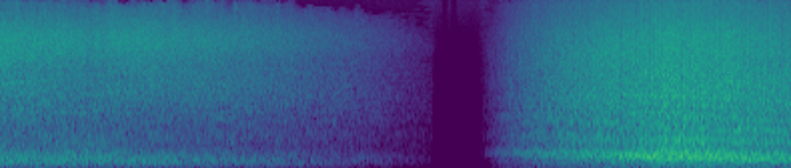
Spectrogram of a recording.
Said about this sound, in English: A plane is big and heavy, yet it climbs up really high. It zooms along the runway and soars into the sky.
